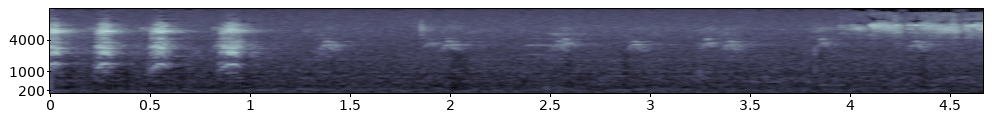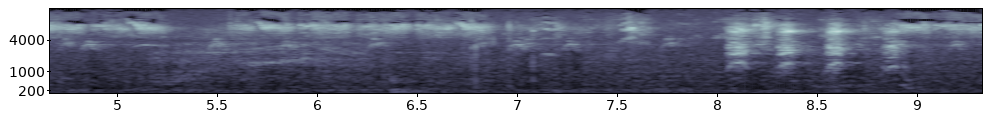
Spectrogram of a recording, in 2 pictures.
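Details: Barking western grey squirrel, three crisp barks in quick succession, a quieter middle with high hissing and faint chirps, then another rapid series of four barks.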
